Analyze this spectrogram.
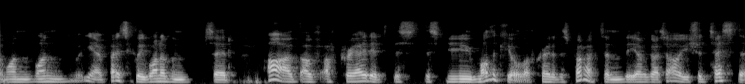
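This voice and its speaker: Talking at a very fast pace, a man with an Australian accent keeps a medium pitch and ordinary pitch variation. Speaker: diabetes community member. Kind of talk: tutorial.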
